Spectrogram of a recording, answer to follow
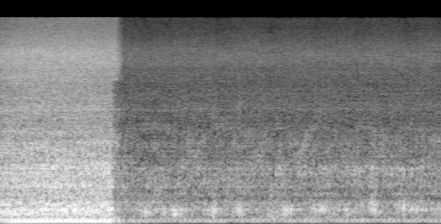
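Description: Airdri Classic push-button hand dryer switching on: the fan blows with a loud rush and a low motor hum, dropping sharply about a second in to a steadier, quieter running noise.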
